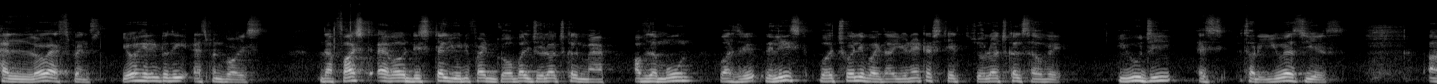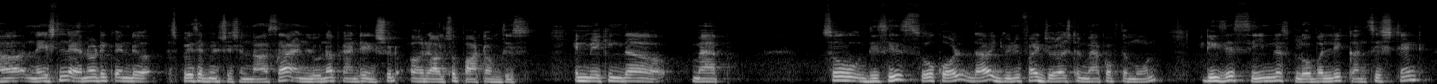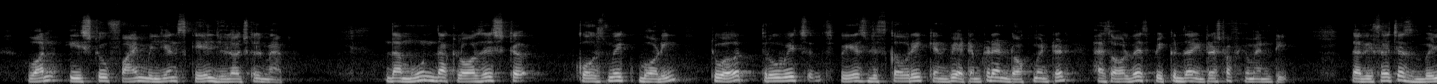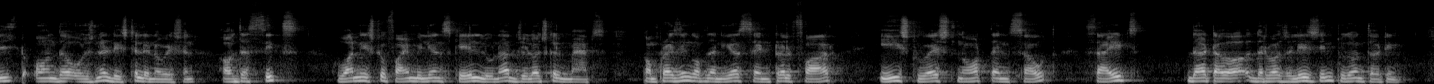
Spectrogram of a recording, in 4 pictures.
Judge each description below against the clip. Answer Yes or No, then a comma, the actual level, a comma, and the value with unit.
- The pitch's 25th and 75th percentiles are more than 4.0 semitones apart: No, average, 3.6 semitones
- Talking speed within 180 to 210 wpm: No, average, 145 wpm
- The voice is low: No, medium, 145 Hz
